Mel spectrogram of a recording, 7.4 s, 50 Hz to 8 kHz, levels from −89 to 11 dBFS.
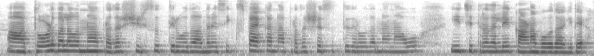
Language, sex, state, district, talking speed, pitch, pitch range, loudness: Kannada, female, Karnataka, Belgaum, 115 wpm, 230 Hz, 220-245 Hz, -31 LUFS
